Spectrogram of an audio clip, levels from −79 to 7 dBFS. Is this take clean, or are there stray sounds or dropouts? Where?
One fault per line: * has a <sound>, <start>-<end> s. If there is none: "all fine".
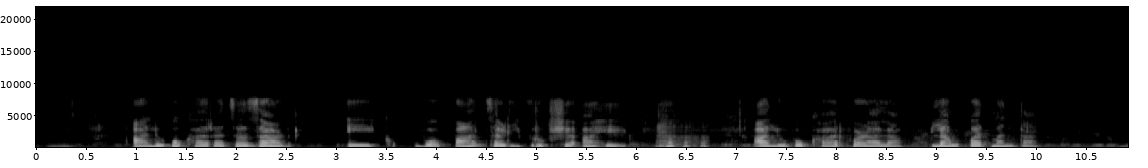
* has a laugh, 6.2-6.7 s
